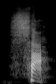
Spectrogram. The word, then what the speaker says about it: ça: But otherwise, it by itself is ça, spelled C-A, and it has a little hook on the C to give you the pronunciation of an S instead of ka, make it ça.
